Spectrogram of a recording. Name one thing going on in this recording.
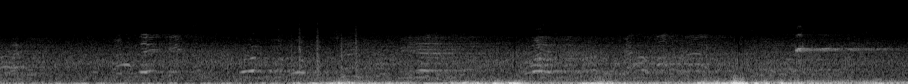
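Men shout and grunt close by.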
